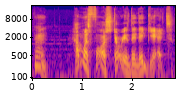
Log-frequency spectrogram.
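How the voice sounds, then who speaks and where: A woman's voice: lowish voice, very animated, a little slow, a bit bright, slightly rough, soft background music. A woman streamer giving casual reaction commentary to a game, musing and wondering aloud as she goes.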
